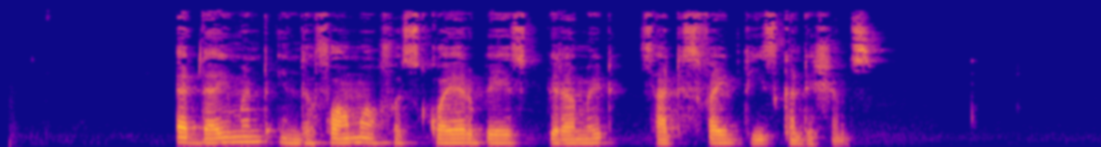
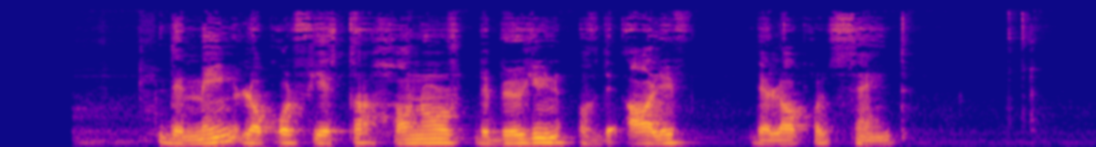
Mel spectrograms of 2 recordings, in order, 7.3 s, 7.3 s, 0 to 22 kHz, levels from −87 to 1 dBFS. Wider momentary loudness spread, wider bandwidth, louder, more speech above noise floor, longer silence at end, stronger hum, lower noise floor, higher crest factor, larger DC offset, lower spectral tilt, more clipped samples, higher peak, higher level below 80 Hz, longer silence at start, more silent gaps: about the same, 8 LU vs 10 LU; about the same, 16.5 kHz vs 16.5 kHz; about the same, -21 LUFS vs -20 LUFS; first, 57 dB vs 48 dB; first, 1.5 s vs 1.35 s; neither; first, -79 dBFS vs -68 dBFS; about the same, 20 dB vs 16 dB; neither; second, -4 dB/octave vs -7 dB/octave; neither; about the same, -2 dBFS vs -4 dBFS; about the same, -58 dBFS vs -56 dBFS; first, 1.2 s vs 1.05 s; neither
